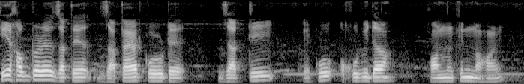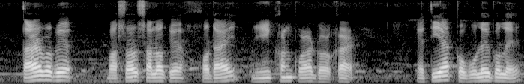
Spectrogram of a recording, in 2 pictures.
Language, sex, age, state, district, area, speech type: Assamese, male, 45-60, Assam, Charaideo, urban, spontaneous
